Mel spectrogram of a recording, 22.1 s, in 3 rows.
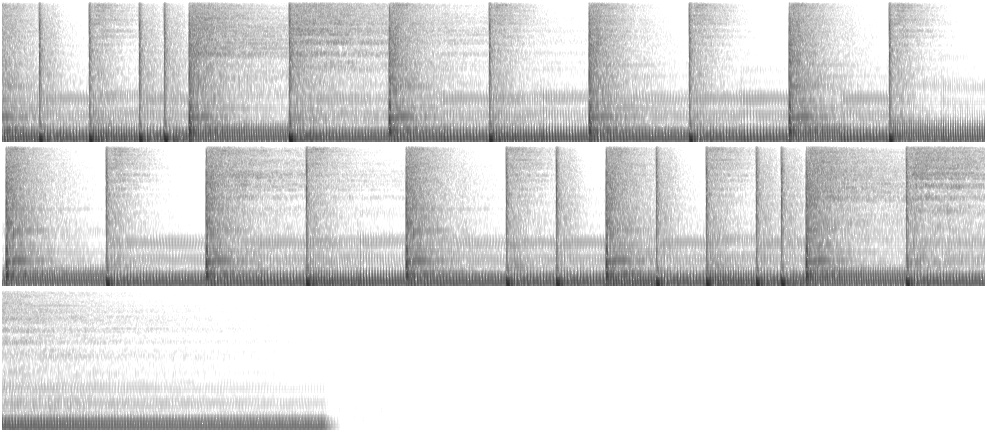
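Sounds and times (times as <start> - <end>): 
metal riff backing track loop: 0.0 - 15.9.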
